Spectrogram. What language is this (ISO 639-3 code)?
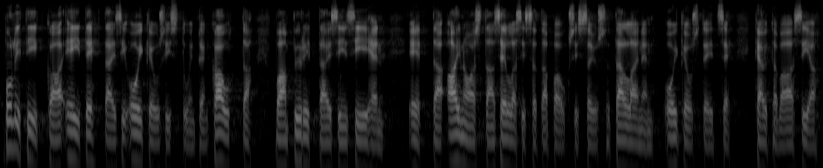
fin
